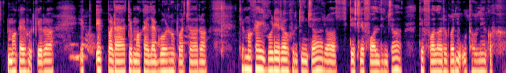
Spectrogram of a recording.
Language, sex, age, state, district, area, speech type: Nepali, male, 18-30, West Bengal, Kalimpong, rural, spontaneous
